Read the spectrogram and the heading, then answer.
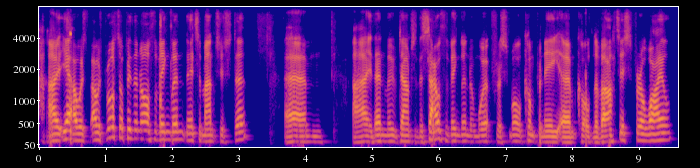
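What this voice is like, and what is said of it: Northern English accent, toned down. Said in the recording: “My accent's from north of England, so you could probably hear that. But I try and tone it down”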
